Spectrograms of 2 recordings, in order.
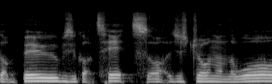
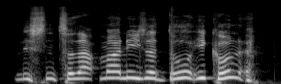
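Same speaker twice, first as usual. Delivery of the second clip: loud, very high put-on Geordie accent; 11 semitones higher, 6 dB louder than usual. Speaker jokes about a Rabelaisian character, trying a Geordie accent. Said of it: "I'm gonna try to do a Geordie accent".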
